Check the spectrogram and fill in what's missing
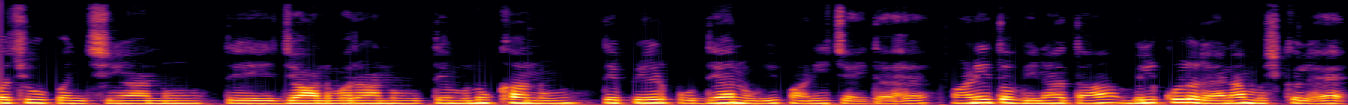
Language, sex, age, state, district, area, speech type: Punjabi, female, 45-60, Punjab, Ludhiana, urban, spontaneous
